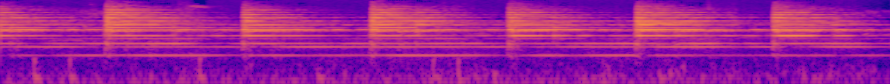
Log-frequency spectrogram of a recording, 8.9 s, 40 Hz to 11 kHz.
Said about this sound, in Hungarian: Hány harang szól a központi templom tornyában? Központi templom tornyában 3 harang van, Solyomkőn van egy haranglábunk, ott 2. Gyönyörű szépen szól a központi templom harangját, hallottam.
